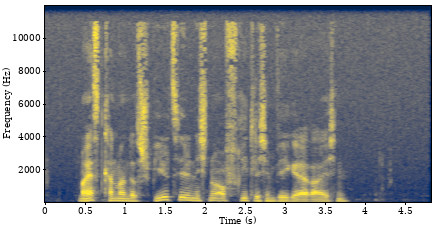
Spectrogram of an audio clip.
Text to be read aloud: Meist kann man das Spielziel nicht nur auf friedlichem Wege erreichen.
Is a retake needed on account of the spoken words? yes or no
no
